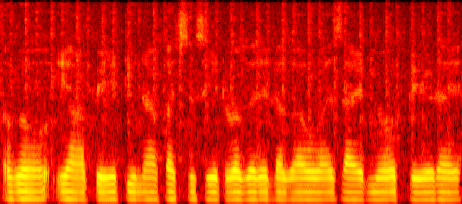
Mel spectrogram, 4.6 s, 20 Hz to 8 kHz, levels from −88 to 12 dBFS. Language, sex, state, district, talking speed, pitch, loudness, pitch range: Hindi, male, Maharashtra, Gondia, 155 wpm, 105 Hz, -18 LUFS, 100-105 Hz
